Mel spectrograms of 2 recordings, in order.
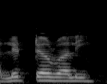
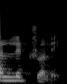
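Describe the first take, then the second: First: Literally slowly as li-tuh-ruh-lee; every syllable of literally kept and stretched; four syllables. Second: Literally shortened to li-chruh-lee; schwa dropped. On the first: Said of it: "चार syllable हो गए". (literally धीरे, पूरा: लि-ट-र-ली) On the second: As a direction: merge t and r in literally into "chr". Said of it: "तो ये बन जाएगा". (literally छोटा करके: लिच-र-ली) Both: Shown as a demonstration.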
